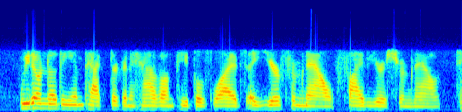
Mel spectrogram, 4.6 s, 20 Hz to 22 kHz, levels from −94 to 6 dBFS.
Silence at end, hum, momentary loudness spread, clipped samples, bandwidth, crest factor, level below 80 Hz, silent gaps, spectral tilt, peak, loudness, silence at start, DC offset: 0 s; none; 7 LU; under 0.1%; 5.2 kHz; 18 dB; -74 dBFS; none; -7 dB/octave; -6 dBFS; -24 LUFS; 0.2 s; under 0.1%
